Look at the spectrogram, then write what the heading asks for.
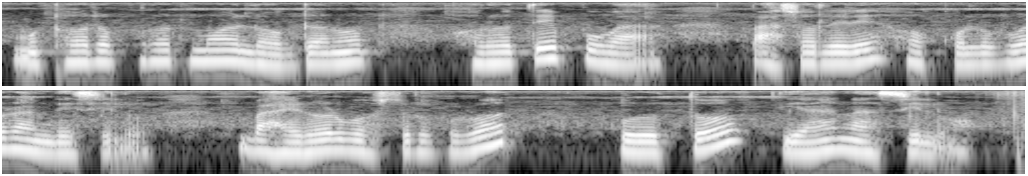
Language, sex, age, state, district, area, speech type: Assamese, female, 30-45, Assam, Sonitpur, rural, spontaneous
